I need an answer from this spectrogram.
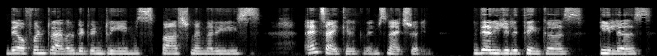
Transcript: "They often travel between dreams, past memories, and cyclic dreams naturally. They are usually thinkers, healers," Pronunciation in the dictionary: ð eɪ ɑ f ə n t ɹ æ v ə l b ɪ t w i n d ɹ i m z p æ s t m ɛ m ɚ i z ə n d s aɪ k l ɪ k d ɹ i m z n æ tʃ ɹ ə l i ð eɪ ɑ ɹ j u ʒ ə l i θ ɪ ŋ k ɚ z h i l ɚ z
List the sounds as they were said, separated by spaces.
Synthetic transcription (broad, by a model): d eɪ ɑ f ə n t ɹ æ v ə l b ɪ t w i n d ɹ i m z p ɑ s t m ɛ m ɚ i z ə n d s aɪ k ɪ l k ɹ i m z n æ tʃ ɹ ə l i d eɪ ɑ ɹ j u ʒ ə l i t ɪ ŋ k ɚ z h i l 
